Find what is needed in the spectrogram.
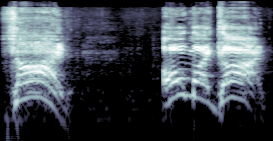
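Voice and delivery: high, loud furious yelling at chat; real angry shouting. Real, not acted. Streamer yelling at chat in real anger. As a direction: blow up at them, voice cracking high. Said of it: "I'm so mad".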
